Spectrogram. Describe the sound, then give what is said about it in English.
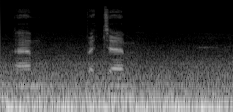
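A car being driven gives a steady low rumble of road and engine noise, even and unbroken, with a voice speaking briefly over it near the start. “I'm actually driving. I don't even know if this has come out properly”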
